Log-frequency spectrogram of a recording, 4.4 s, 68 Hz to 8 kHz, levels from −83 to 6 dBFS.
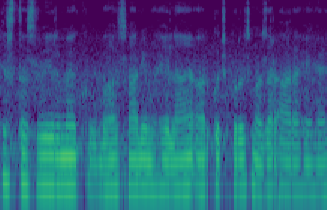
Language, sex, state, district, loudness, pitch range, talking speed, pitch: Hindi, male, Uttar Pradesh, Etah, -31 LUFS, 105-115 Hz, 180 wpm, 110 Hz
